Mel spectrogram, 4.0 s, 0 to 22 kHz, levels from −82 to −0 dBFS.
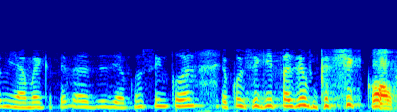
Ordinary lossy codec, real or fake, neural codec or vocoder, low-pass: AAC, 16 kbps; real; none; 3.6 kHz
